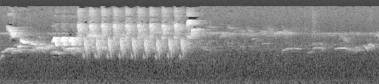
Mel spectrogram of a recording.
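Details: Common nightingale in a Lot valley forest, France, singing on a summer morning: a short introductory note, then a fast pulsing rattle of repeated notes lasting over a second, followed by soft distant phrases.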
